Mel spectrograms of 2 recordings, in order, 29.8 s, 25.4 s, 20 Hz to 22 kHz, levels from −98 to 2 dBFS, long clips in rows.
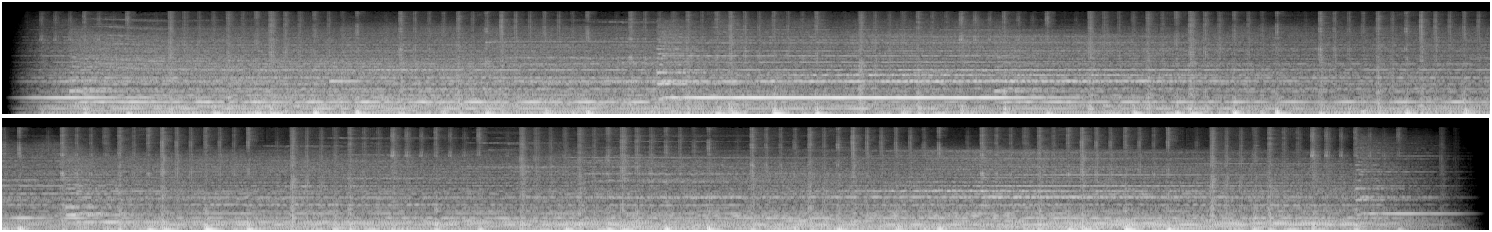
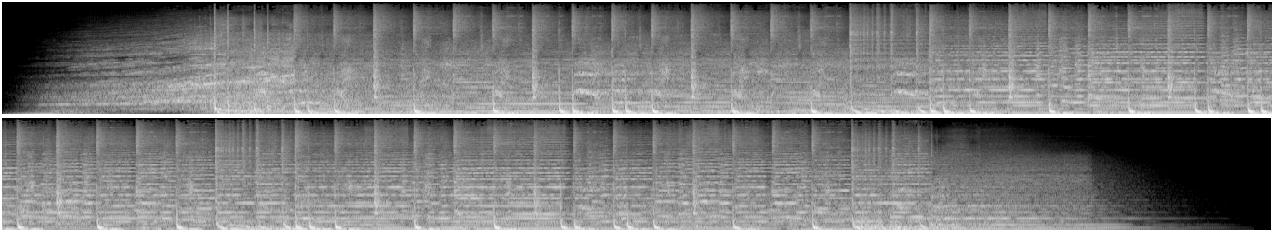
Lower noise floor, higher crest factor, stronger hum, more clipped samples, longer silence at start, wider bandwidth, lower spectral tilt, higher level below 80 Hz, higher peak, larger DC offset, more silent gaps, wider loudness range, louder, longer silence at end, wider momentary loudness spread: second, -39 dBFS vs -75 dBFS; about the same, 16 dB vs 14 dB; neither; neither; about the same, 0.2 s vs 0.25 s; second, 16 kHz vs over 20 kHz; about the same, -6 dB/octave vs -5 dB/octave; about the same, -22 dBFS vs -20 dBFS; about the same, 0 dBFS vs 0 dBFS; first, 0.9% vs under 0.1%; neither; first, 8 LU vs 4 LU; about the same, -17 LUFS vs -15 LUFS; second, 0.3 s vs 1.45 s; about the same, 10 LU vs 9 LU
